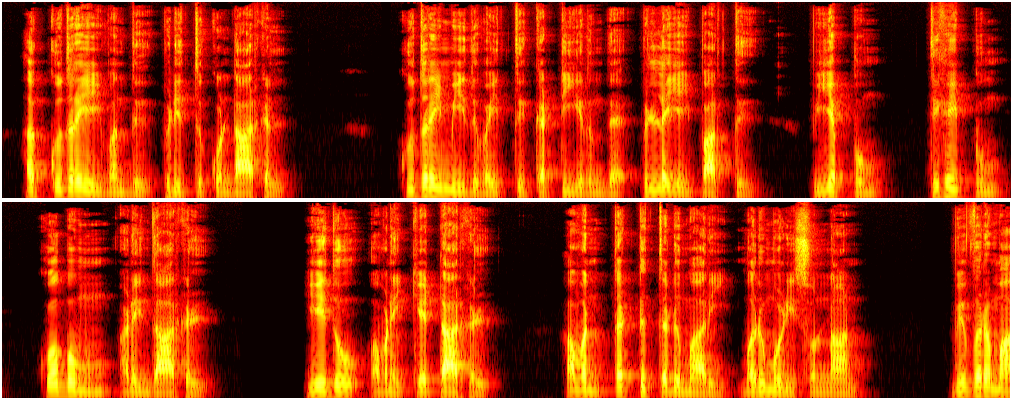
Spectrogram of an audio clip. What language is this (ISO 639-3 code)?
tam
